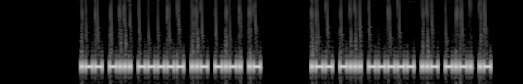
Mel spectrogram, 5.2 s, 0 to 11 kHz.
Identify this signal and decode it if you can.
Morse code, heard as a keyed tone, about 52 wpm, 700 Hz. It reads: WB0UCA WB0UCA
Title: USA Call Signs - 6 Characters - Repeated 2x - 50wpm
